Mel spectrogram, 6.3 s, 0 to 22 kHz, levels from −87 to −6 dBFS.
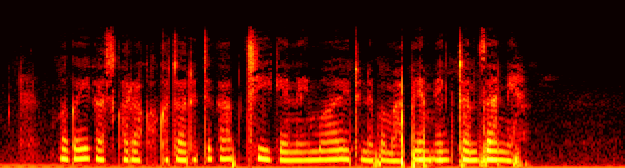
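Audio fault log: throughout: low-delay AAC compression. The speech is rough and grainy for the whole clip, with noise filling the gaps between harmonics and a thin, synthetic-sounding top band. This is likely AAC-ELD at a low rate, around 32 kbps. Its short frames blur pitch structure, and the damage is steady rather than patchy.
4.27–4.37 s: AAC frame loss with concealment. A brief smeared, noisy patch appears where roughly 60 ms of coded audio went missing, which fits about three lost frames. The decoder filled the gap by reusing and scrambling the last good spectrum. Unlike a plain dropout, there is no silent hole, only a local blur that differs from the constant coding grain.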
